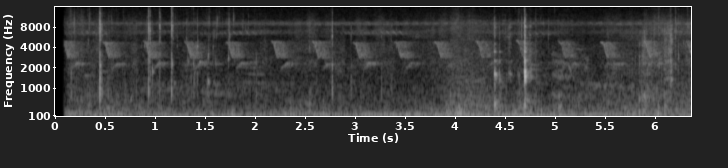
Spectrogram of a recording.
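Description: A bird repeating a short high chirp about two and a half times a second, with a few sharp clicks of a metal utensil against a steel bowl.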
